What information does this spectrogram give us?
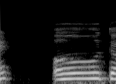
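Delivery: अंत with the n held as a long nasal hum before the t; noon hidden in nose. Shown as a demonstration. Teacher showing how to hide the noon, nasal hold. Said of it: "नाक में छुपाएंगे".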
